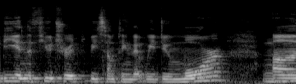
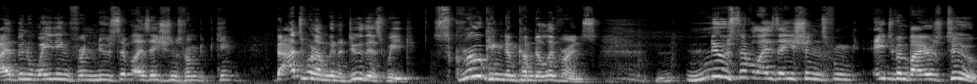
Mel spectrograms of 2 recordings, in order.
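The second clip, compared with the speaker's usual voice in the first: high, loud, can't-contain-it excited hollering; 8 semitones higher, 6 dB louder than usual. A fan reacting to Age of Empires two news, excited shouting. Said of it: "I know I'm shouting".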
